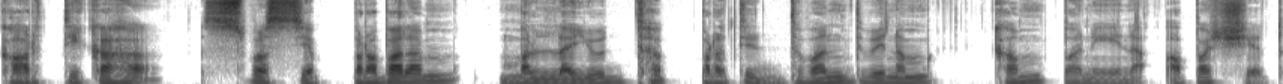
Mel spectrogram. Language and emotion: Sanskrit, fearful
